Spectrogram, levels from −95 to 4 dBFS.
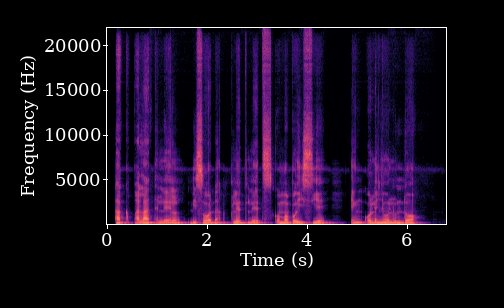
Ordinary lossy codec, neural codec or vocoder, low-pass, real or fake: none; codec, 44.1 kHz, 7.8 kbps, DAC; none; fake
